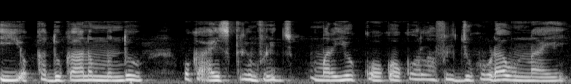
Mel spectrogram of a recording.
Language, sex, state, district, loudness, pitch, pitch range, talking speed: Telugu, male, Telangana, Hyderabad, -14 LUFS, 195 Hz, 185-210 Hz, 135 wpm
